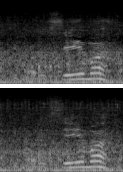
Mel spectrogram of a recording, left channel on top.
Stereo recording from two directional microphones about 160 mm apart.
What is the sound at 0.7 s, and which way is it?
Speech, 15° right (ahead or behind).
